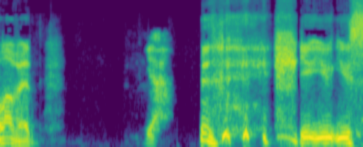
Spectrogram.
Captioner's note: chuckling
